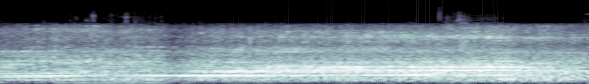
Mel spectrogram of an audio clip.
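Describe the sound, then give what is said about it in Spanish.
A motorcycle passes by with a loud, steady engine drone and buzzing harmonics that hold strong for a few seconds, no voices. “Cuidado, estamos oyendo ahí una motocicleta pasar.”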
